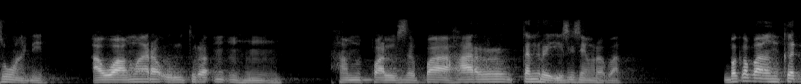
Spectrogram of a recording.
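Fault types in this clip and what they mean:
Lost packet rebuilt from error correction: at 1.95–2.01 s, rougher low-bitrate copies fill the loss, so the waveform shows no gap and the spectrogram shows a brief noisier, smeared patch.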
